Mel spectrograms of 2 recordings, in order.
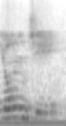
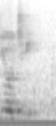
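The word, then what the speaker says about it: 四時: But when you write 4 o' although you write it like yongji it's always pronounced yoji.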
